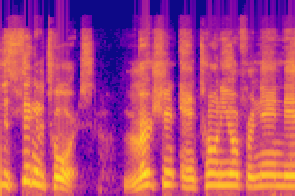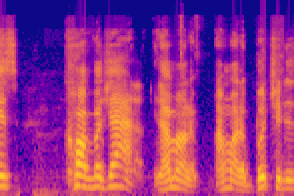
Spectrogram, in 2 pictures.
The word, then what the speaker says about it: Carvajal: Yo, it's like a hall. It's like hall. Carvajal. That's how you say it, yeah. You know how them J's is.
